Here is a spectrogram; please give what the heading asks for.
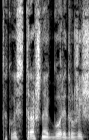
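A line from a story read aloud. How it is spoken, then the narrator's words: Hoarse voice. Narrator (Russian): хрипло сказал он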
